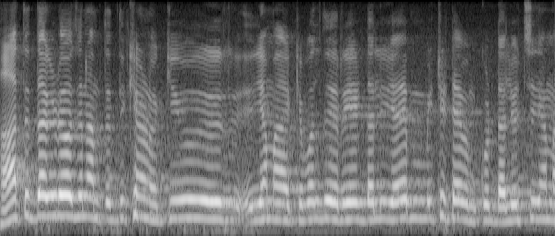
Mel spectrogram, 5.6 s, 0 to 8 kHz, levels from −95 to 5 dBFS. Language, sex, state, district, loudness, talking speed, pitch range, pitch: Garhwali, male, Uttarakhand, Tehri Garhwal, -15 LUFS, 205 wpm, 215-235 Hz, 225 Hz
